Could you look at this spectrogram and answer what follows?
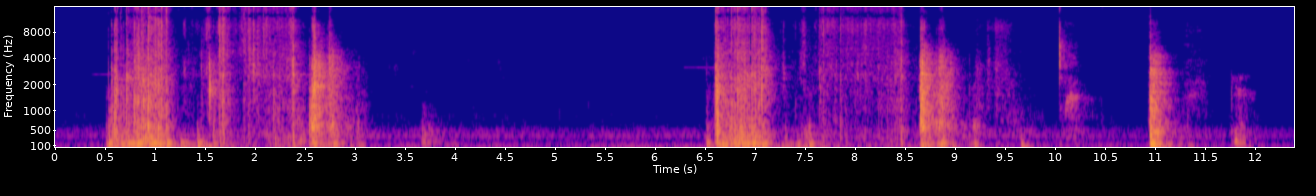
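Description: Tarot cards being shuffled by hand in two long riffling bursts, crisp and close, with short taps and card handling between them and quiet gaps.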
